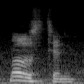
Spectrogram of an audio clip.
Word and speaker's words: Moston: How'd you pronounce that? Is that like Mustin? Moston.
